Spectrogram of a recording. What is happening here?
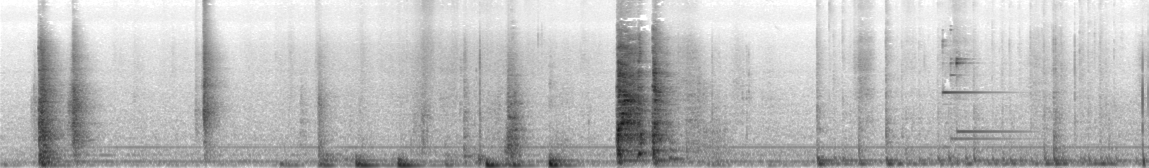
I opened a door, switched the light on, went to the table, coughed, started typing and received notification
